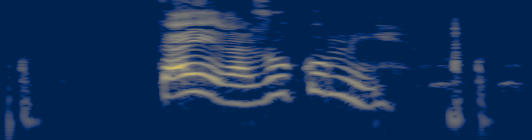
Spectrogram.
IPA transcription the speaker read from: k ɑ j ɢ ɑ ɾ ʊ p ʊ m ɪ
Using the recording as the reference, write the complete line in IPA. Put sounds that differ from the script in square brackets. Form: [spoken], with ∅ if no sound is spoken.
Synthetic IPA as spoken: k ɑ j ɢ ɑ ɾ ʊ [k] ʊ m ɪ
